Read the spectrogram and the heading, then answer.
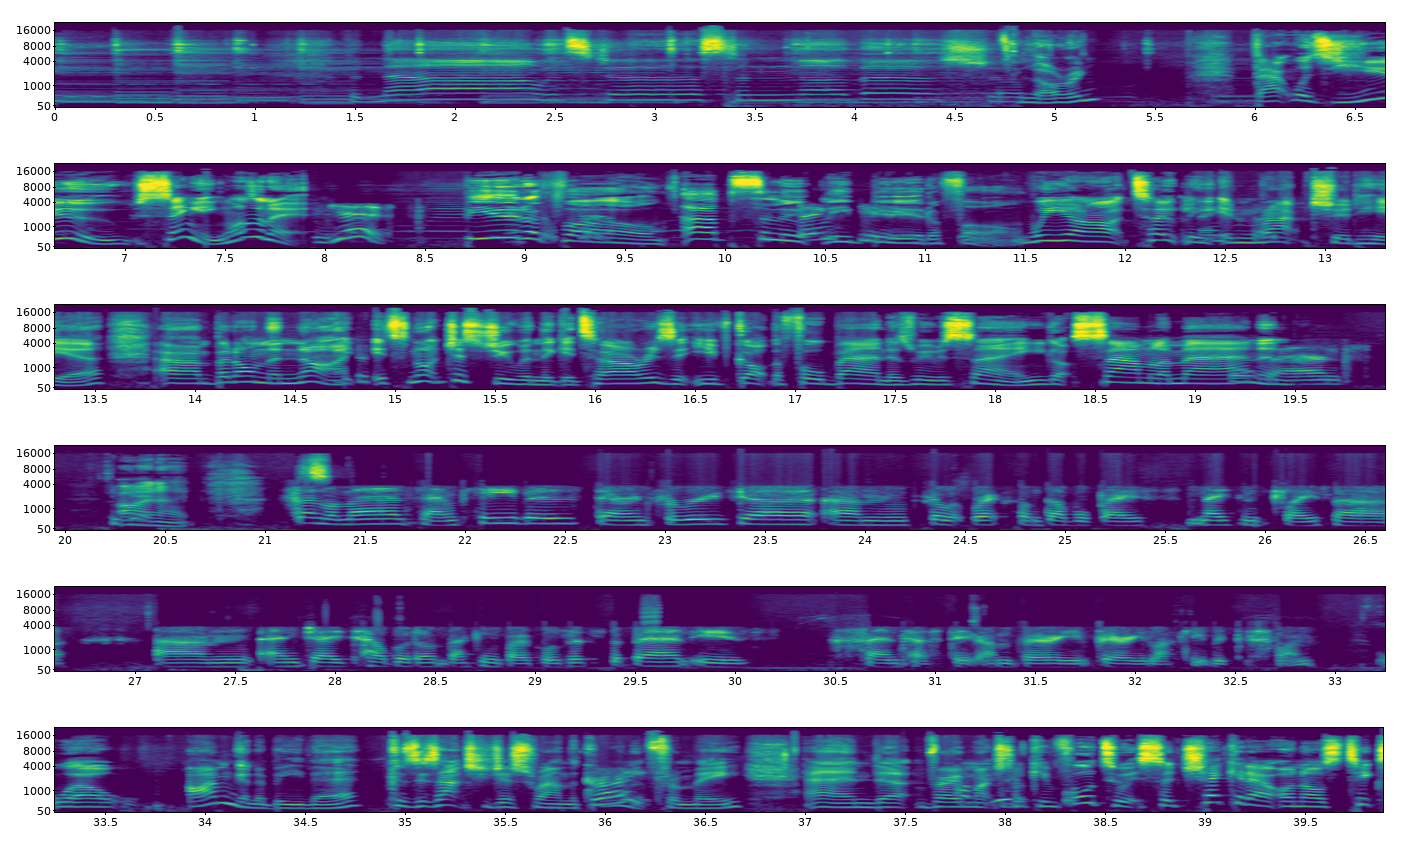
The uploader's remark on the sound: phones in to The G-Spot for a chat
